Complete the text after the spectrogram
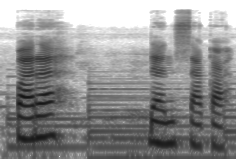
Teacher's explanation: huruf a pada umumnya yang bercirikan rendah depan dan tak bulat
